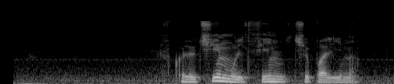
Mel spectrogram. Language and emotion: Russian, neutral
